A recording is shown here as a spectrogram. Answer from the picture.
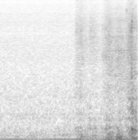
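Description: A kitchen knife slicing a lemon in half on a cutting board: soft cutting and handling noises begin a little over a second in, over a faint steady low hum.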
